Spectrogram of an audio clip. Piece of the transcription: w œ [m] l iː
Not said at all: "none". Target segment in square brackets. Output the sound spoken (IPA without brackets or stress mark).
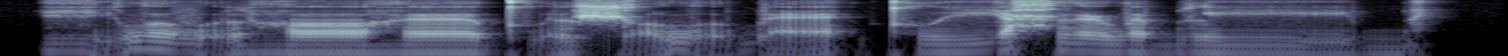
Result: b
